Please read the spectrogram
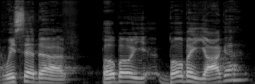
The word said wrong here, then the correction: Baba Yaga: Did I say that right? – Baba Yaga, but yeah, that's Baba what he was Yaga.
